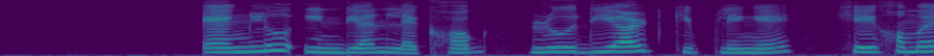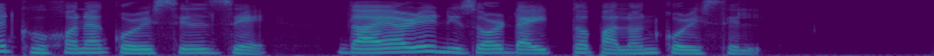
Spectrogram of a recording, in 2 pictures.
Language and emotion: Assamese, neutral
